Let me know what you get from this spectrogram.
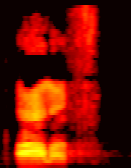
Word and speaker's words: Aleph: And in the Hebrew, it is spelled like this, Aleph. That's A-L-E-P-H.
